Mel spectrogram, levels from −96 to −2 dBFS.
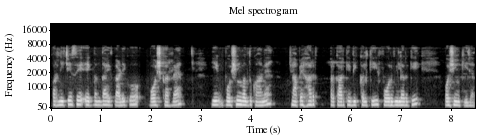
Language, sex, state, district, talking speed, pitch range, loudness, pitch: Hindi, female, Haryana, Rohtak, 210 wpm, 160-180 Hz, -20 LUFS, 170 Hz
